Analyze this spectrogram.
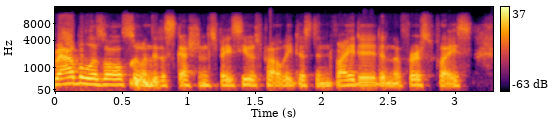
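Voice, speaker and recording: A woman is speaking. The background is quiet. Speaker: tech panelist on decentralized social media. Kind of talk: panel discussion.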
